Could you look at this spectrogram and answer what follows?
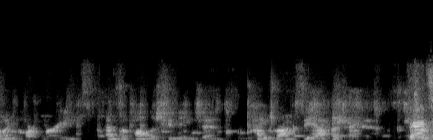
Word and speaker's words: hydroxyapatite: Second, this novel toothpaste also incorporates, as a polishing agent, hydroxyapatite.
